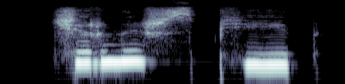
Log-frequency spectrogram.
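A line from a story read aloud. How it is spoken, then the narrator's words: Whisper. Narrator (Russian): прошептала она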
